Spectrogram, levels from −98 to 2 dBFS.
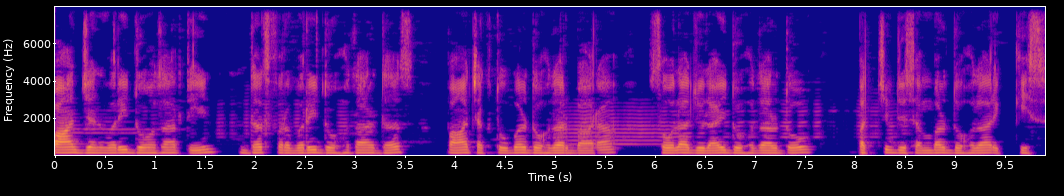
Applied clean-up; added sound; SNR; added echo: classical method Wiener filter.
